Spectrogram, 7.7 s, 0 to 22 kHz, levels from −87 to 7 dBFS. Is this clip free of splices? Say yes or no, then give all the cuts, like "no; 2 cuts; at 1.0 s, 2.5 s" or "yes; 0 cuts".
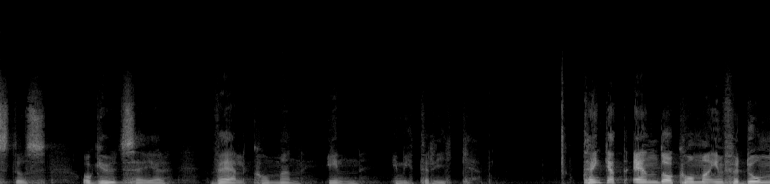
no; 1 cut; at 5.7 s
